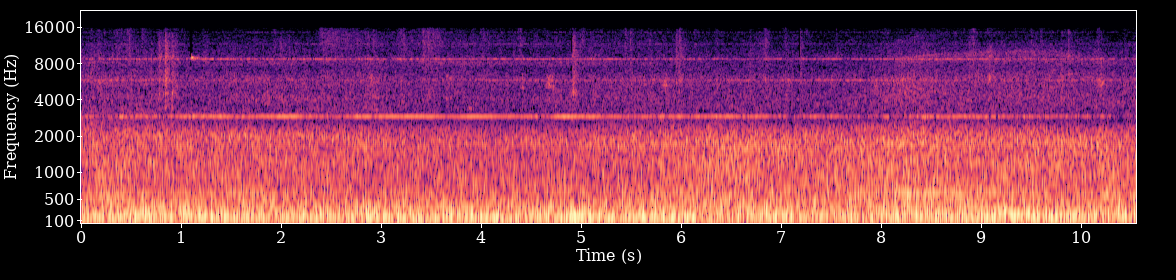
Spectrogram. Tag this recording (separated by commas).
Vehicle, Traffic noise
